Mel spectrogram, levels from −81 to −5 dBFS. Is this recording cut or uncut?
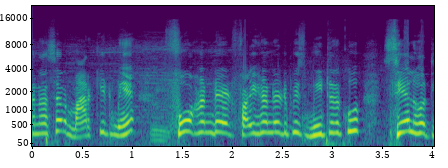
uncut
